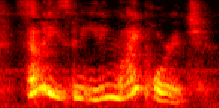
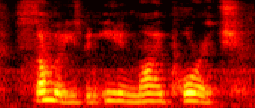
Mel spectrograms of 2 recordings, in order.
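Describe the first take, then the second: First: Loud, lilting mother bear voice, pitched up; Mama Bear. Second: Low, loud, big bear voice; Papa Bear. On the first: Mother bear finding her porridge eaten, loud and indignant. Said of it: "Mama Bear comes over and says". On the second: Father bear finding his porridge eaten, deep and loud. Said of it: "Papa Bear walks over and he says". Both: Acted.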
